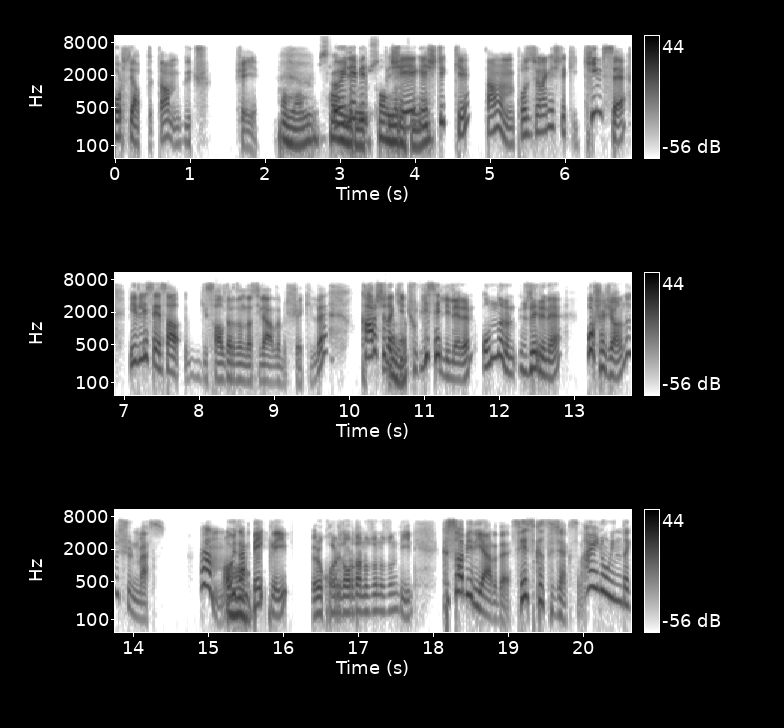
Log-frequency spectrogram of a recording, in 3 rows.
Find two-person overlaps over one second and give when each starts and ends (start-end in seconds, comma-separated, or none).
2.9-4.2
